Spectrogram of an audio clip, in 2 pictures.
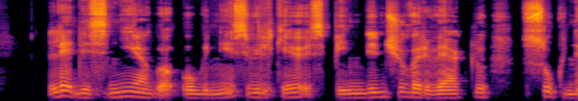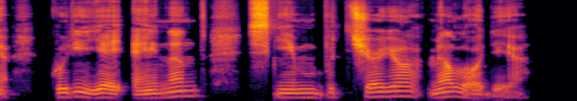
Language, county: Lithuanian, Vilnius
